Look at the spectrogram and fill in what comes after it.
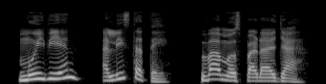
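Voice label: loading zone, Spanish (Mexico); retaildemo; Windows; Mixed Reality Learning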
